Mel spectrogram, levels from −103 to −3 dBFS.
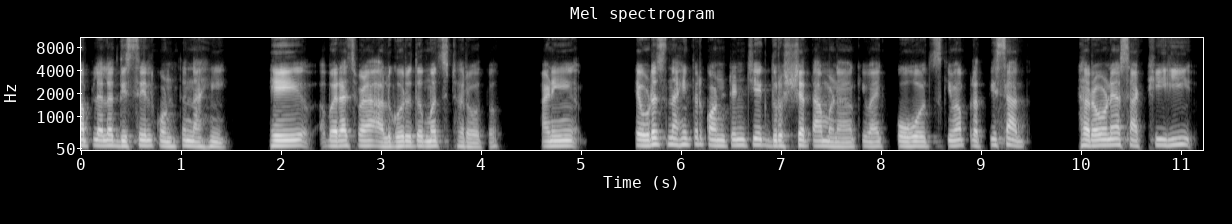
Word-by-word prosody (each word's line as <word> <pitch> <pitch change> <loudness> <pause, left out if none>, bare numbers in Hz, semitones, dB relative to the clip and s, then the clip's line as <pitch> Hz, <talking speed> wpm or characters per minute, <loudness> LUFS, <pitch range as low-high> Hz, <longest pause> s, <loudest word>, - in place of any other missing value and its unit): आपल्याला 155 -1 +2
दिसेल 145 +1 0
कोणतं 135 +1 -2
नाही 130 -2 -2 0.5
हे 150 +1 +9
अ, 130 - -16
बऱ्याचवेळा 145 +1 +3
अल्गोरिदमच 140 +2 0
ठरवतं 120 -2 -6 0.5
आणि 145 +2 +2 0.6
तेवढंच 165 +4 +4
नाही 180 0 0
तर 195 - -5
कॉन्टेंटची 165 +1 0
एक 165 -3 -3
दृश्यता 150 0 0
म्हणा 125 -3 -2
किंवा 135 -3 -4
एक 130 - -7
पोहोच 135 -1 -1
किंवा 150 +1 0
प्रतिसाद 155 +1 -3 0.6
ठरवण्यासाठीही 165 +2 +1
145 Hz, 125 wpm, -25 LUFS, 135-160 Hz, 0.6 s, हे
